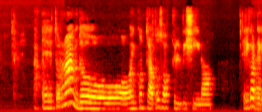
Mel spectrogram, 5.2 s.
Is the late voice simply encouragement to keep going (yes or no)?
yes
